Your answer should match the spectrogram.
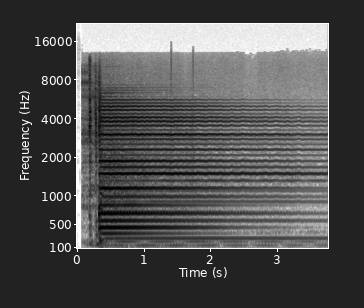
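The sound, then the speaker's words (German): A single gong strike rings out as a transition sound, its rich metallic tone sustaining and slowly fading over several seconds, heard alone with no talking. “Es kommt wieder, wie gewohnt, der Gong und dann hören wir uns wieder.”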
